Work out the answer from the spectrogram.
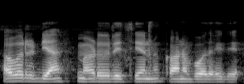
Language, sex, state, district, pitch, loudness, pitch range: Kannada, male, Karnataka, Koppal, 135 Hz, -17 LUFS, 125-135 Hz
